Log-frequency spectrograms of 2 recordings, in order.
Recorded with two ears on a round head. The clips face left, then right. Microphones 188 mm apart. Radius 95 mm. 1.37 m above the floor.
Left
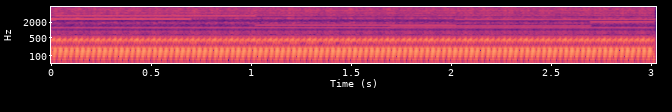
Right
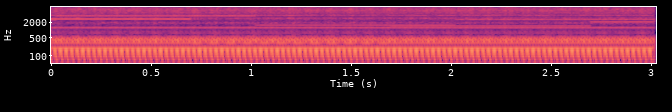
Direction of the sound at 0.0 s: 25° left (ahead or behind).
